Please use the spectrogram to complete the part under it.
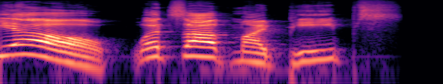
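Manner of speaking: fake gangster drawl, very slow. Mocking how police officers try to sound hip: fake hip gangster voice. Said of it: "how he has to sound like a gangster".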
